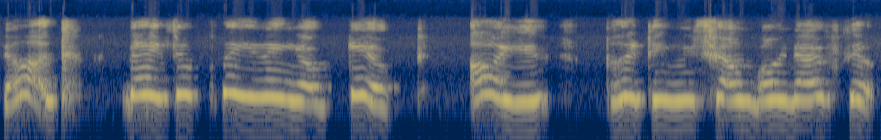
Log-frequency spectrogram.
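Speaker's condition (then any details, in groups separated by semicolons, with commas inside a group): Cerebral palsy; quadriplegic, all limbs affected, since childhood; affects speech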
